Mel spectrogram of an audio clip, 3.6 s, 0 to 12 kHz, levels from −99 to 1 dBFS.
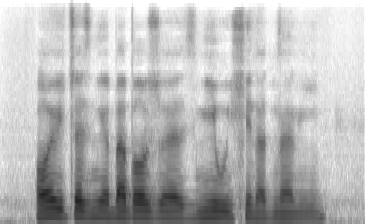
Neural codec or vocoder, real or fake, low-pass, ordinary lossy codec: autoencoder, 48 kHz, 32 numbers a frame, DAC-VAE, trained on Japanese speech; fake; 10.8 kHz; Opus, 64 kbps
